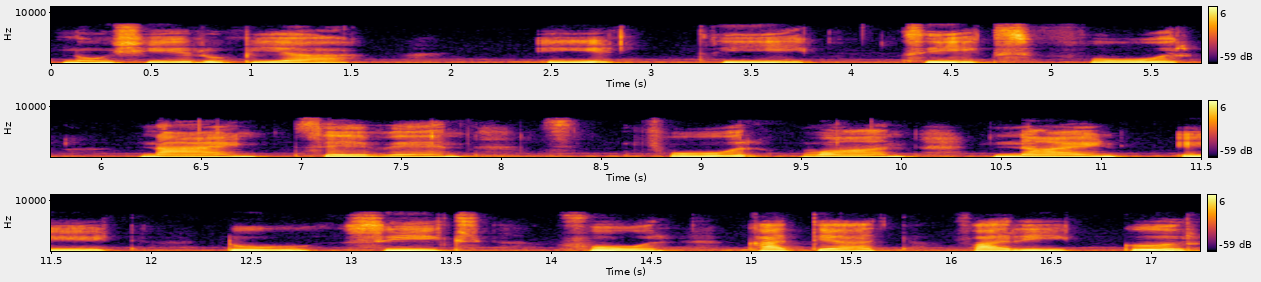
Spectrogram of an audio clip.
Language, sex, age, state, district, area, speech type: Goan Konkani, female, 18-30, Goa, Ponda, rural, read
